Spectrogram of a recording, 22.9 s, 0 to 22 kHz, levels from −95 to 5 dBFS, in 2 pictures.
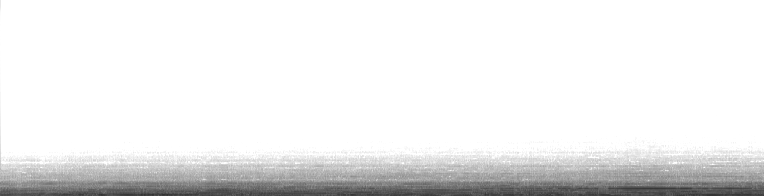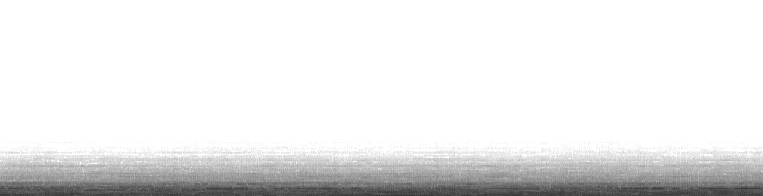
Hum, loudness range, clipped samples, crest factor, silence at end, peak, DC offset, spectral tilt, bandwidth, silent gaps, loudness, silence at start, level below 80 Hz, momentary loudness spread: none; 3 LU; under 0.1%; 14 dB; 0 s; -6 dBFS; under 0.1%; -13 dB/octave; 3.7 kHz; none; -20 LUFS; 0 s; -28 dBFS; 4 LU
